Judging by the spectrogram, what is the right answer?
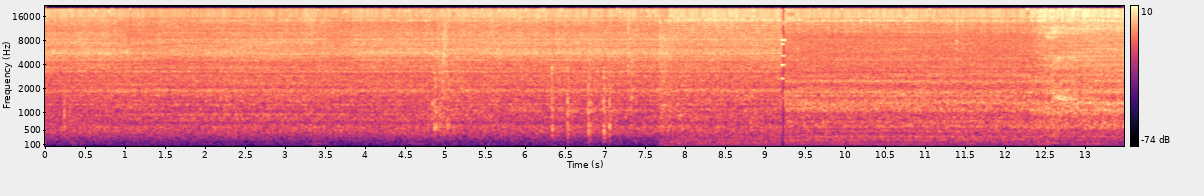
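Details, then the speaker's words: Utica TriFire oil boiler burner after service, fired with jumper: steady even roar after light-off, no pulsing, rumble or sputter; firing cleanly, same-size nozzle refitted. "nice and clean in this how clean it is it's running good"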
